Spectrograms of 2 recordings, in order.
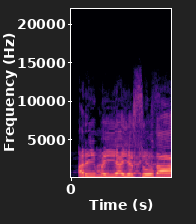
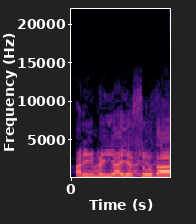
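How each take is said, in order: First: Louder and higher call, rising at the end. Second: Calling out to the house, raised voice. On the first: Uddhav calls Yashoda again, louder call. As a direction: shout her name much harder this time. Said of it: "जोर से आवाज लगाई". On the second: Uddhav calls for Yashoda, calling out. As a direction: call her name across the palace. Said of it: "आवाज लगाई". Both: Acted.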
